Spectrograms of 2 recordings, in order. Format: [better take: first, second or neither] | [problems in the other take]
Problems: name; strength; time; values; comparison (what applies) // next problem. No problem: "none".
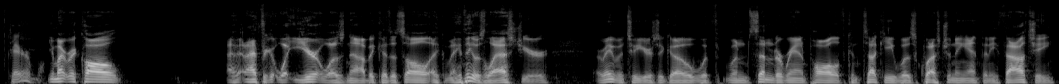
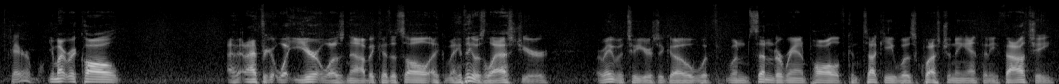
first | hiss; faint; throughout; 25 dB below the speech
